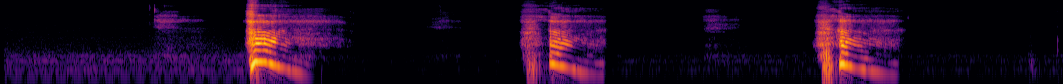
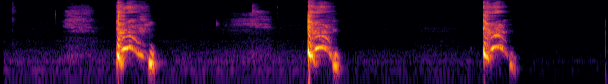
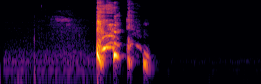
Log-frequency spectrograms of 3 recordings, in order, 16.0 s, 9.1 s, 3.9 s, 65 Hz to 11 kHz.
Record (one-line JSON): {"exhalation_length": "16.0 s", "exhalation_amplitude": 30972, "exhalation_signal_mean_std_ratio": 0.23, "three_cough_length": "9.1 s", "three_cough_amplitude": 32768, "three_cough_signal_mean_std_ratio": 0.25, "cough_length": "3.9 s", "cough_amplitude": 32760, "cough_signal_mean_std_ratio": 0.24, "survey_phase": "beta (2021-08-13 to 2022-03-07)", "age": "45-64", "gender": "Female", "wearing_mask": "No", "symptom_abdominal_pain": true, "symptom_diarrhoea": true, "symptom_headache": true, "symptom_onset": "6 days", "smoker_status": "Ex-smoker", "respiratory_condition_asthma": true, "respiratory_condition_other": false, "recruitment_source": "REACT", "submission_delay": "1 day", "covid_test_result": "Negative", "covid_test_method": "RT-qPCR", "influenza_a_test_result": "Negative", "influenza_b_test_result": "Negative"}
